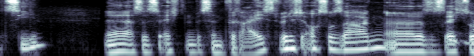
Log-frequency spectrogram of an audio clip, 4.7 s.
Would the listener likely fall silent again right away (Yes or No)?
Yes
